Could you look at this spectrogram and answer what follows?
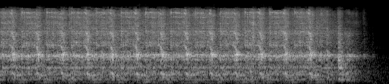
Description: She cranks the Vespa but it does not want to start for her.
